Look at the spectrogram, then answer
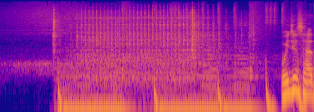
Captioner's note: camera projector running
